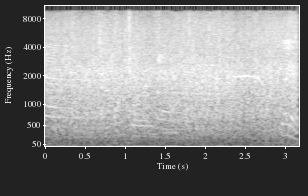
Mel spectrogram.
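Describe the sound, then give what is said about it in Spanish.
A host's applause sound effect fills the entire stretch with dense, steady clapping that stays loud and even from start to finish. “te mete los aplausos”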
